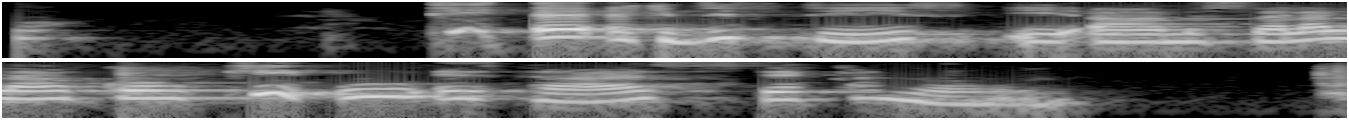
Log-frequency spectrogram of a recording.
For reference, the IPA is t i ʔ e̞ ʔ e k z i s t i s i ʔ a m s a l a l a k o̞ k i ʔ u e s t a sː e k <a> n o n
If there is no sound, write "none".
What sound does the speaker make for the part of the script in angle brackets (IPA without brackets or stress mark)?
a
